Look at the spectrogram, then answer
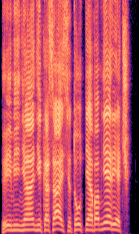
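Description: A man's voice: sits high, fairly even intonation, moderate pace, clean tone, no room sound, lightly acted. Man as stern party secretary, curt, commanding, dry close voice. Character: stern middle-aged male party secretary.

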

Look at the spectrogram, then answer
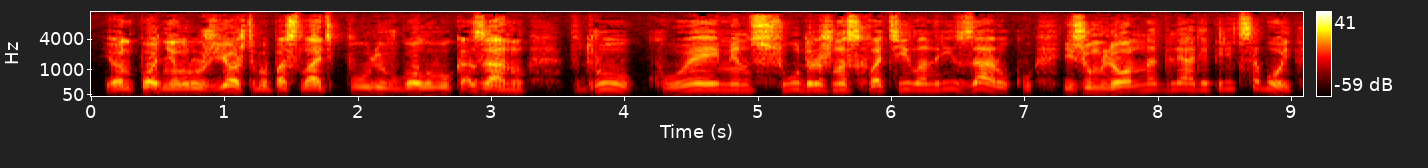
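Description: A man narrating an audiobook in an expressive, dramatic storytelling manner. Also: medium pitch, no echo.

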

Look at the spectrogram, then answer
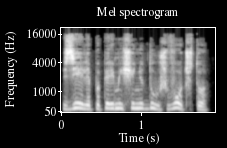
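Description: A woman's voice: a little fast, a little mellow, husky, no room sound, studio quality, natural voice. A woman voicing a spiteful young female student who shrieks insults at her rival. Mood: bitter. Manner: shrill, hissing insults.

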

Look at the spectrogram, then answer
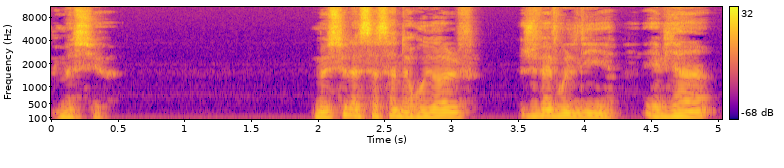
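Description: A man voicing a halting, stubborn old witness. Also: medium pitch, dark tone, slightly rough. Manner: hesitant, halting, repeating himself.

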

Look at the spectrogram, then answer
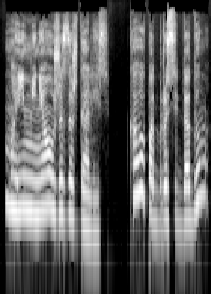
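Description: A woman voicing a level-headed young female friend who talks in a brisk, matter-of-fact way, in an audiobook. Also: on the high side, lively intonation, a little mellow, dry recording, clean studio sound, voice pushed up.

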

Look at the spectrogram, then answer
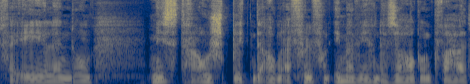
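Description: An actor in a radio drama speaking a wry, rambling, drunkenly philosophical first-person monologue in a gravelly, husky voice. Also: male voice, on the low side, dark tone, dry recording, clean studio sound. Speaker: narrator and protagonist.

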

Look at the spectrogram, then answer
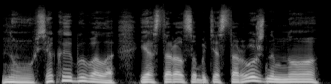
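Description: A man's voice: on the low side, lively intonation, moderate pace, dark tone, no room sound, clean studio sound, close to an everyday voice. A man voicing a nervous, defensive young man who is someone's adult son, in an audiobook. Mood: flustered. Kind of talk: audiobook character voice.

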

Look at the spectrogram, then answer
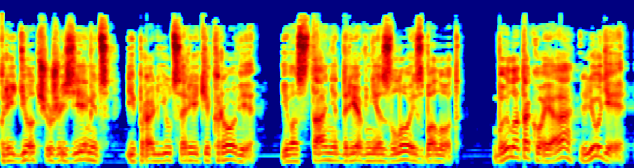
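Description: A man voicing an angry, bullying village man who grumbles and shouts. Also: mid-range voice, unhurried, creaky, breathy edge, soft background music, heavily acted. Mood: grim. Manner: aggressive, grumbling, raised voice.

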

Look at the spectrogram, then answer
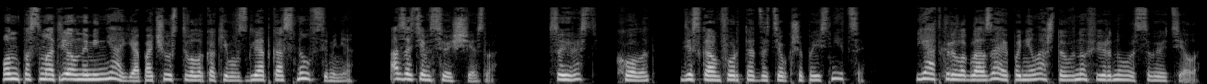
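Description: Woman reading a fantasy audiobook, expressive, dry close sound. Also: medium pitch, moderate pace, dry recording. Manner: expressive, lively storytelling. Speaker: audiobook narrator. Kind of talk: first-person fantasy narration.

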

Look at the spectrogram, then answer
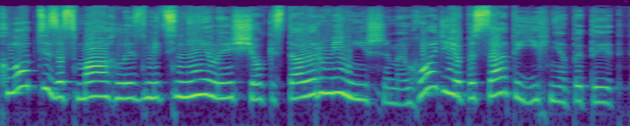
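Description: A woman narrating a classic novel as an audiobook in a calm, measured storytelling voice. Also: on the high side.

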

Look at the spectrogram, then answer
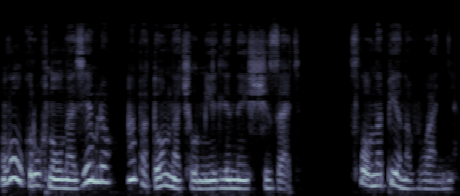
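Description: A woman with a warm, mellow voice carrying a slight husk, narrating a fantasy novel in the first person. Her storytelling is lively and emotional, and the recording sounds dry and close. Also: lowish voice, brisk, breathy edge, dry recording. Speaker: audiobook narrator.

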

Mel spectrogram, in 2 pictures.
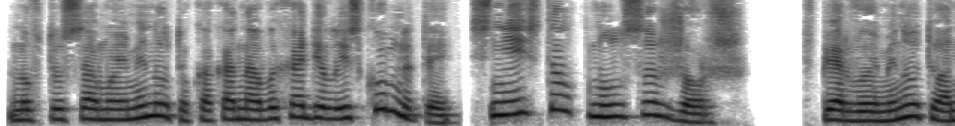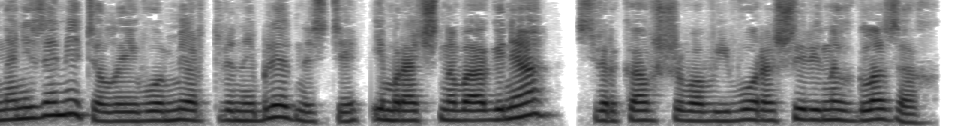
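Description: A woman narrating a novel as an audiobook in an expressive, measured way. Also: lowish voice, no room sound, studio quality.

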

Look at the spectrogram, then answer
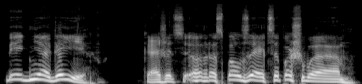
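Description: Man doing a hoarse, bellowing studio boss. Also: on the high side, sing-song, moderate pace, no room sound, voice pushed up. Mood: gloating. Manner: shouts and gloats. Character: blustering loud middle-aged male studio boss.

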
